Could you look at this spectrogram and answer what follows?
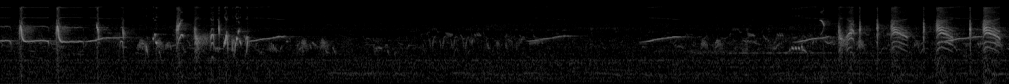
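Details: Spotted crake recorded 7 June 2010: short, rising whiplash whistles repeat irregularly through the middle, with dry chattering songbird notes at the start and end.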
